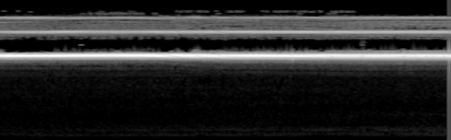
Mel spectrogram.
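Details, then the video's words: A male field cricket's natural night-time call to females, used to trap crickets: an even, piercing trill sustained at one high pitch for the whole stretch, with a faint low murmur underneath. "Tiếng dế mèn kêu, dế cơm kêu dùng để bẫy dế chuẩn"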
